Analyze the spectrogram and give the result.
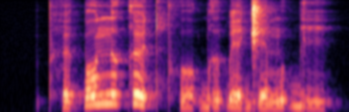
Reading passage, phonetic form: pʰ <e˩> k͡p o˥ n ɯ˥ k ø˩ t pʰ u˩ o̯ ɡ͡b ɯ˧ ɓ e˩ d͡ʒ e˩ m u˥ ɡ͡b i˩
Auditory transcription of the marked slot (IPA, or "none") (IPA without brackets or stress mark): ø˩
